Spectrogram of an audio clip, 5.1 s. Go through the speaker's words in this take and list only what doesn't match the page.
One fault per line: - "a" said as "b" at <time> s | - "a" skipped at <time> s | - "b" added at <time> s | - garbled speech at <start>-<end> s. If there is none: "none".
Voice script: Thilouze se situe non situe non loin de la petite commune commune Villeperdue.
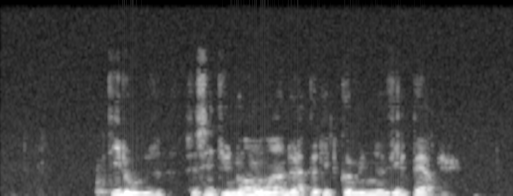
- "situe non" skipped at 2.5 s
- "commune" skipped at 3.8 s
